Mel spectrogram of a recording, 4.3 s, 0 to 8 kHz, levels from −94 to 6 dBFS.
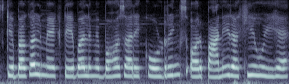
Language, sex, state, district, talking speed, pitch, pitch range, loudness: Hindi, female, Jharkhand, Ranchi, 195 wpm, 300 Hz, 290-315 Hz, -17 LUFS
